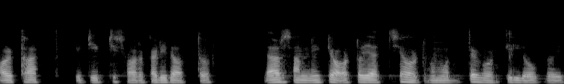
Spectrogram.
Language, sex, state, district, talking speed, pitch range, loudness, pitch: Bengali, male, West Bengal, Jalpaiguri, 160 wpm, 95-105 Hz, -27 LUFS, 100 Hz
